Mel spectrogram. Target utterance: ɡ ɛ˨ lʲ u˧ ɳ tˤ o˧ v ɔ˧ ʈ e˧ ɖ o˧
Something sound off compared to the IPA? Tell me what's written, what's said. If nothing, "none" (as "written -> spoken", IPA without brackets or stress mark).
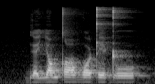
none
